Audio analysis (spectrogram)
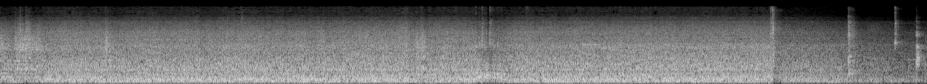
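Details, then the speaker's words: Gree aircon outdoor unit with E1 error, compressor disconnected after magnetic contactor switches: steady even whooshing of outdoor fan for about eight seconds, then drops away; fan runs continuously, normal. "Yan. So, umandar siya. Tinanggal ko si compressor. Umandar siya ng tuloy-tuloy ang fan."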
